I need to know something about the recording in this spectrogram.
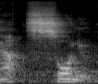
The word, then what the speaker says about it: axônio: Vou deixar escrito aqui, ó, axônio, se escreve axônio, mas é axônio.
